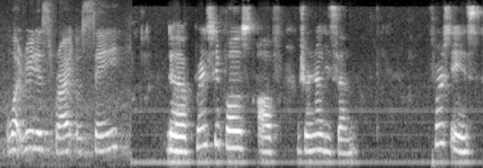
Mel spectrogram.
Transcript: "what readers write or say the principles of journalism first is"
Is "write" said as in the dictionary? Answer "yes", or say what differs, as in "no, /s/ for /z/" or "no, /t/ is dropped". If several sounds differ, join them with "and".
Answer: yes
